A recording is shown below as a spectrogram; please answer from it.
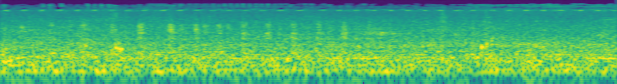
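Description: A doodle dog panting steadily.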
